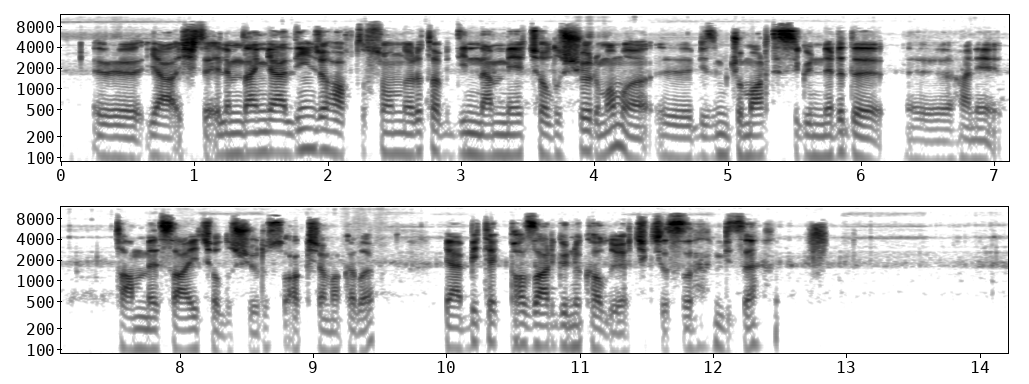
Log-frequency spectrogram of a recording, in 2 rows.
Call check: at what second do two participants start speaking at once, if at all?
none

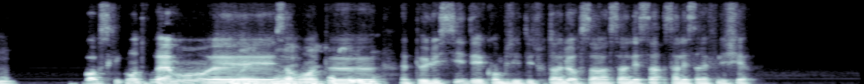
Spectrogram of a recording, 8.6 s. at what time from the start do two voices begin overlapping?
2.3 s

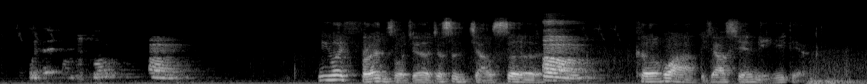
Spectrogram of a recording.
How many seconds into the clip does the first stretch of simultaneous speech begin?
none

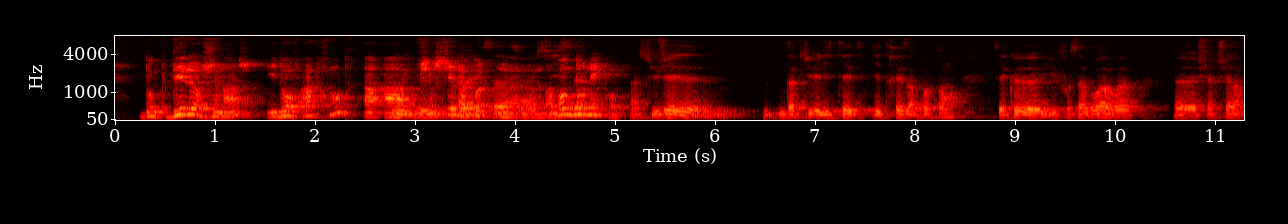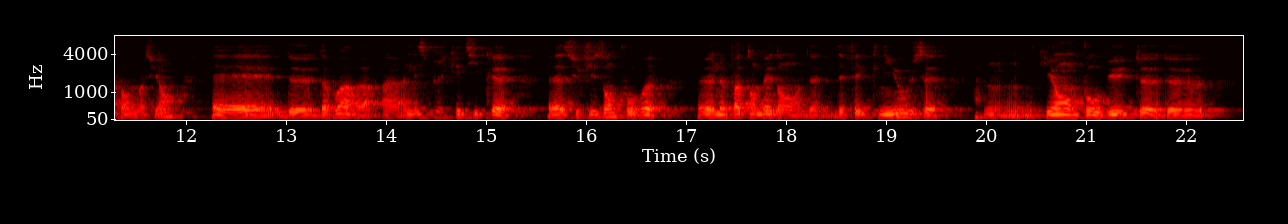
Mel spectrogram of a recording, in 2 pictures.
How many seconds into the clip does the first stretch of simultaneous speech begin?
2.8 s

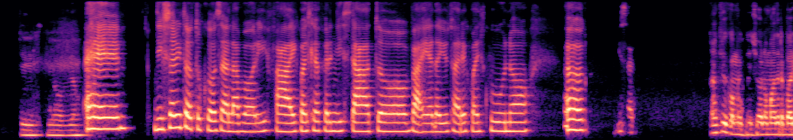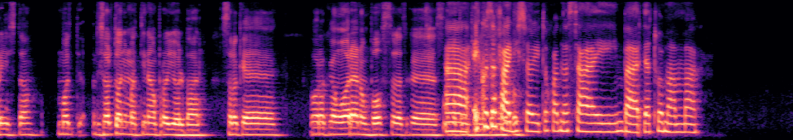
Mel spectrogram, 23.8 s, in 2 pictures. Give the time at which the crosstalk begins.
18.5 s

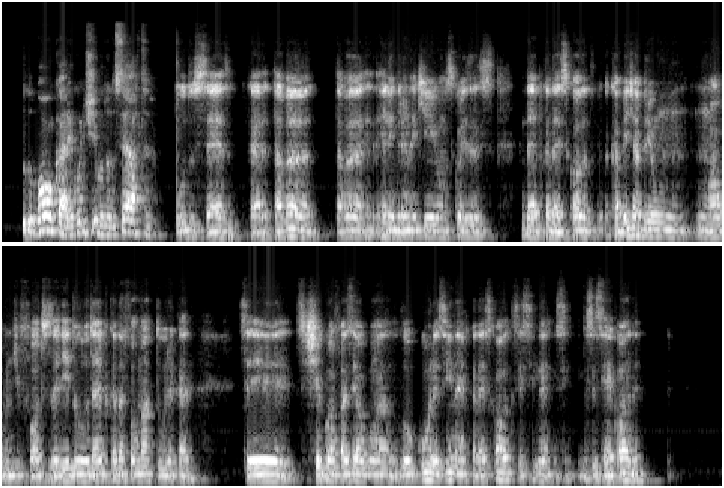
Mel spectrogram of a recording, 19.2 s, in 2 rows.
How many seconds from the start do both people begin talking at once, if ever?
none

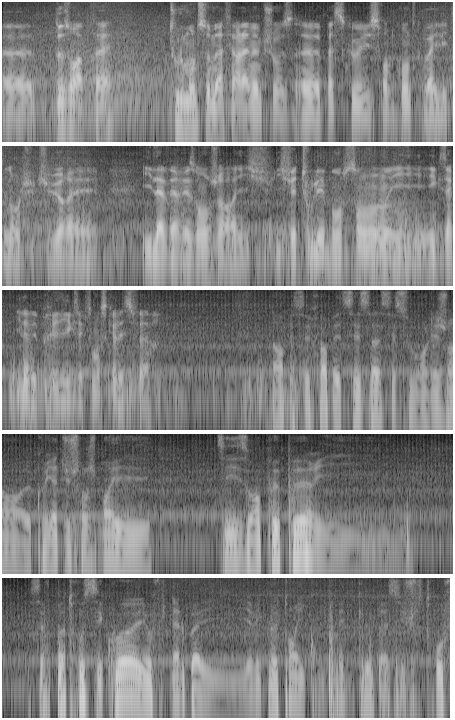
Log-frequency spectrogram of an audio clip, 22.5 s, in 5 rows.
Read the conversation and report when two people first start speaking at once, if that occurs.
none

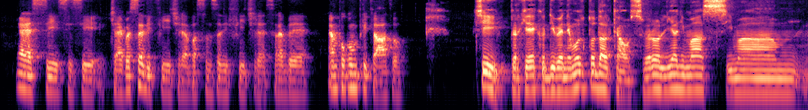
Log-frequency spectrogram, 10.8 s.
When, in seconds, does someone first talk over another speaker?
none

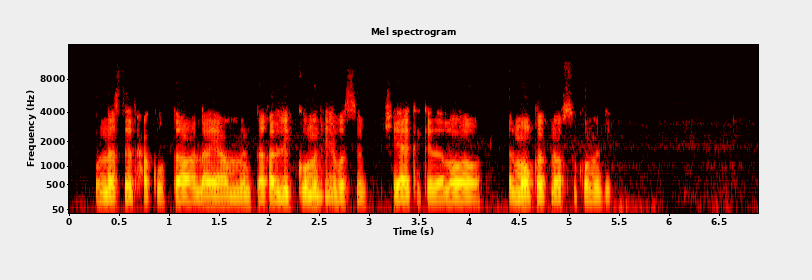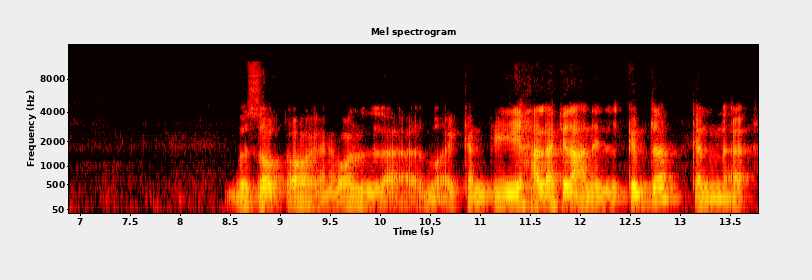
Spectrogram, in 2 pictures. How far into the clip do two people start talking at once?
none

